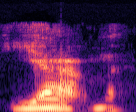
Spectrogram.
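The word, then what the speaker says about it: iam: The common Latin word yam now, which means now, is pronounced yam, I-A-M, which means now.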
